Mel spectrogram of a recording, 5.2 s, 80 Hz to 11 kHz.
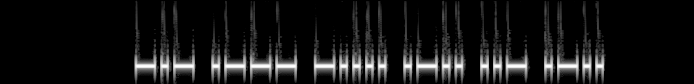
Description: Morse code, heard as a keyed tone, about 25 wpm, 700 Hz. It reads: KJ6LUL
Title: USA Call Signs - 6 Characters - Repeated 2x - 25wpm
